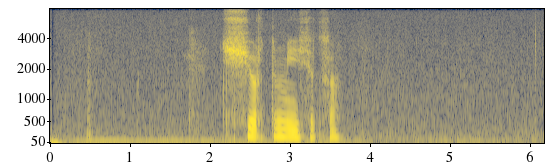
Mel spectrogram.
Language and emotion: Russian, neutral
